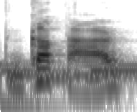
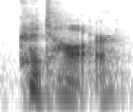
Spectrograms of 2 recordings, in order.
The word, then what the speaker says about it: Qatar: of our puzzle, Qatar, a country that should be pronounced Qatar, but I'm not gonna be that pretentious guy who shows up trying to like say it in the local pronunciation because it makes me sound cultured and cool. I am that guy, I'm trying to not be that guy. So for now, I'm just gonna say it like a Texas oilman says it, Qatar, okay?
